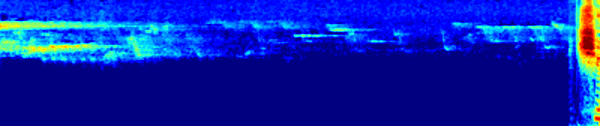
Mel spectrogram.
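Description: Near silence: a faint high-pitched chirping trace fades away within the first second, then there is dead silence until a voice begins speaking near the end.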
